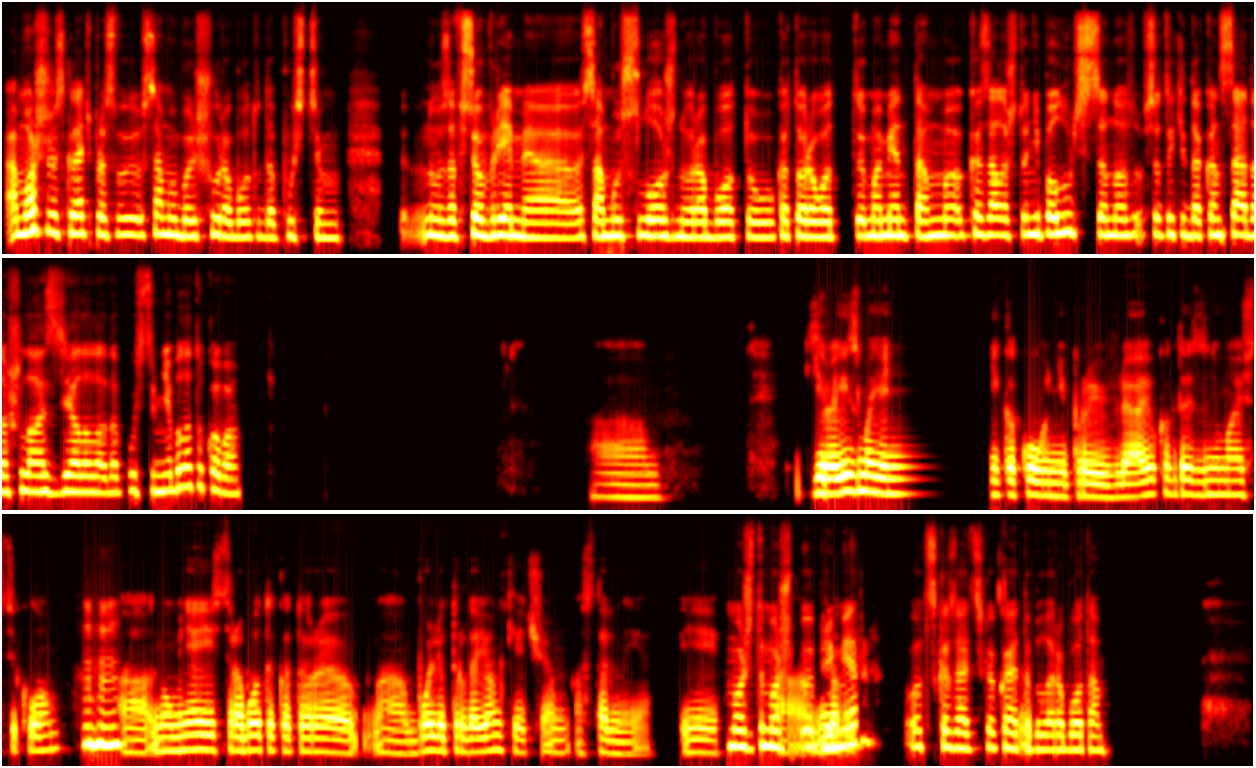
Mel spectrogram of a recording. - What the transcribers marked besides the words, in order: tapping; distorted speech; other noise
- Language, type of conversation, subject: Russian, podcast, Расскажите, пожалуйста, о вашем любимом хобби?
